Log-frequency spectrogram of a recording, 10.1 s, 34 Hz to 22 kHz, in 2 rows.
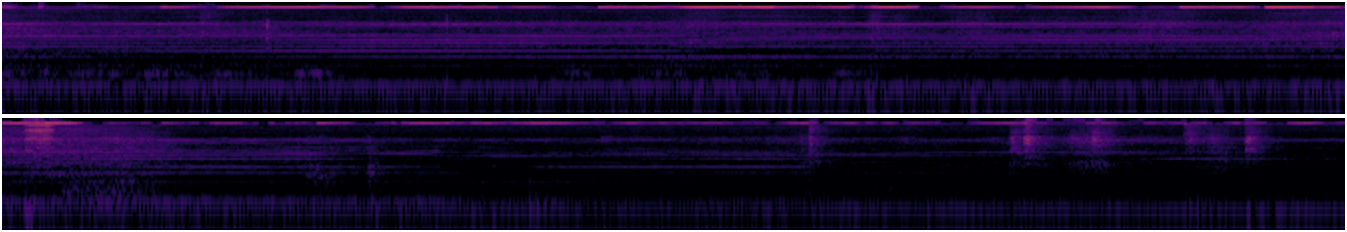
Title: Wv Golf mk6 1.4 90kw 155K CAXA DQ200 - humming sound from mechatronics, ignition on, engine off.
